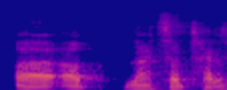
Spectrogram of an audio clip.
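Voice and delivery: ordinary talk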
